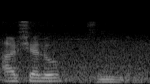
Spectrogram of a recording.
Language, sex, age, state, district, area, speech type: Telugu, male, 60+, Telangana, Hyderabad, urban, spontaneous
